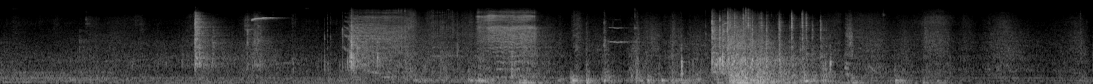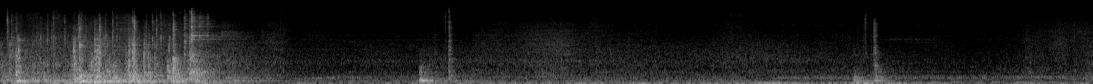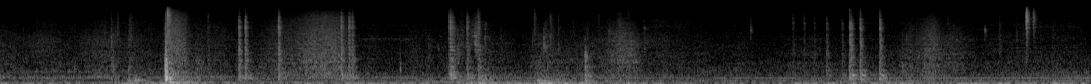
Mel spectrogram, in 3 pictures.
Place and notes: we return, lift
lift, 21/03/2009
